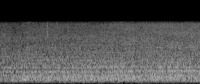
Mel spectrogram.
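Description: Steady rushing of the flooded river, an even unbroken hiss of moving water, with a faint steady hum underneath.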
